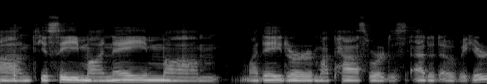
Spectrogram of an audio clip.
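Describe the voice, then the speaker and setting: A man talks with a German accent. His pitch varies in an ordinary way. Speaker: product specialist. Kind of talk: software tutorial. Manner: halting, many fillers.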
